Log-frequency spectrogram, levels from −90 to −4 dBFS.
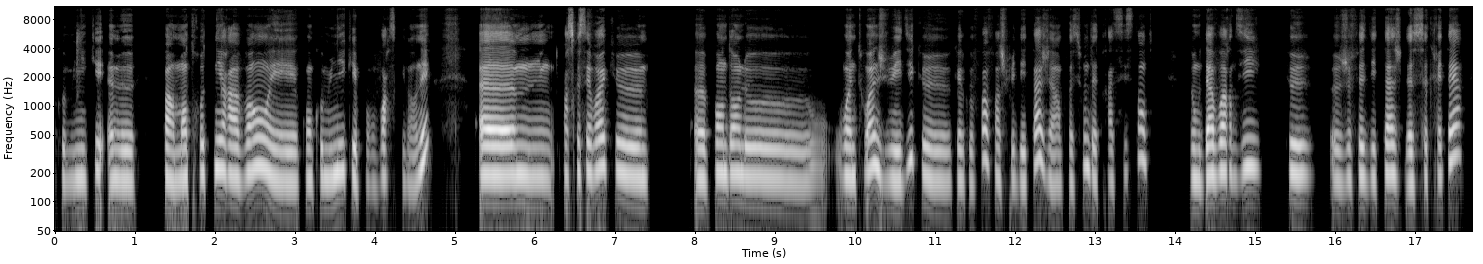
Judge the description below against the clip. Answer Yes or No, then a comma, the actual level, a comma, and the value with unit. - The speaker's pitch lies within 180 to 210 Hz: Yes, medium, 185 Hz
